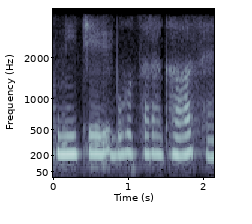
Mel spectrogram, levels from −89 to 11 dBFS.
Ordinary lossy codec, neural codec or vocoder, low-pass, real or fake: AAC, 16 kbps; none; 3.6 kHz; real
